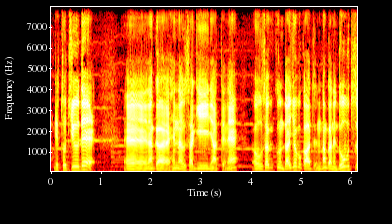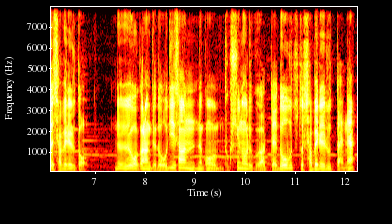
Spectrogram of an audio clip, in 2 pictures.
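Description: Animated Hakata-accented male storyteller, low voice. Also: fairly quick, faint music behind. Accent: Hakata, Japan. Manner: colloquial, chatty. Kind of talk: casual improvised bedtime folktale narration.

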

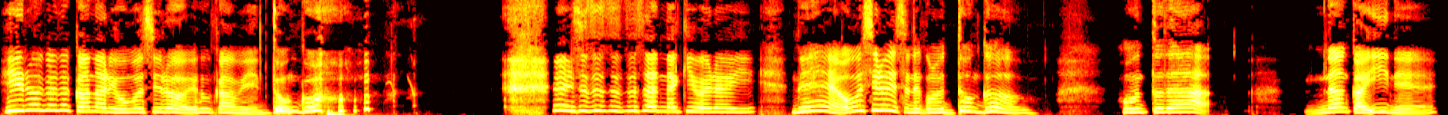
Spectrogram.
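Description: A woman's voice: high voice, expressive, slow, long pauses, no echo, clean studio sound. A woman hosting a casual live audio stream, chatting playfully with listeners, giggly and often repeating phrases with amusement. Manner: giggly, breaks into frequent laughter.

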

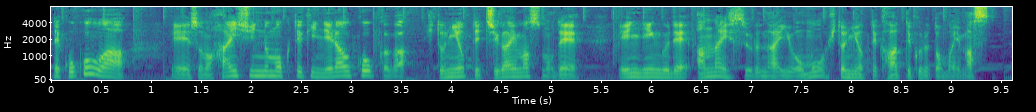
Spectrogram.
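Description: A man's voice: a little high, big pitch swings, a little fast, soft background music. A man giving a polite, step-by-step explanatory talk as a podcast host and instructor. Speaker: podcast host and radio director teaching podcast making.

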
